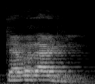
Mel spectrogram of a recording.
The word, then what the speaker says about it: camaraderie: तो पहला वर्ड है दोस्तों कैमेराडरी, CAMARADERIE, जो कैटेगरी से नाउन है और इसका उच्चारण होता है दोस्तों कैमेराडरी।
